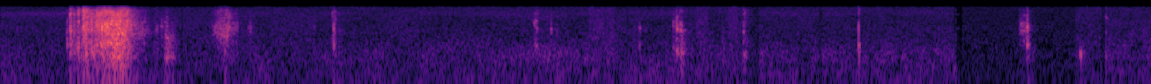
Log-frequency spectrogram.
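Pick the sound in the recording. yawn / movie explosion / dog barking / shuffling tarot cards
shuffling tarot cards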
